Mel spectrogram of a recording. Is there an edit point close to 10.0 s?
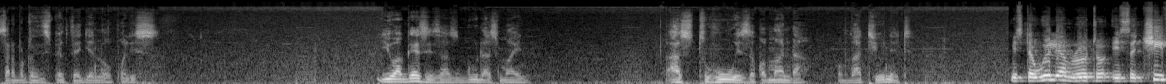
yes; 1 cut; at 10.0 s

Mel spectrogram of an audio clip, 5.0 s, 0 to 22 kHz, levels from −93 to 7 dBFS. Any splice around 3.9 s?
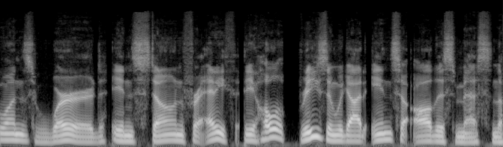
no; 2 cuts; at 1.0 s, 2.6 s

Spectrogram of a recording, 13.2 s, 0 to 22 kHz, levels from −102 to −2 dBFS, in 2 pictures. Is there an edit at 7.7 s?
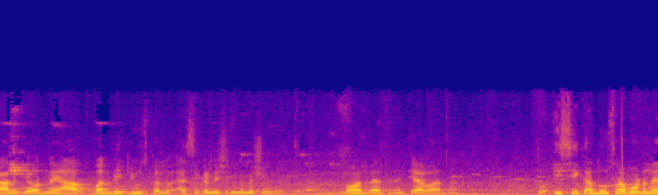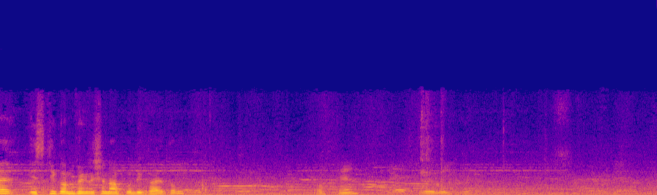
no; 0 cuts

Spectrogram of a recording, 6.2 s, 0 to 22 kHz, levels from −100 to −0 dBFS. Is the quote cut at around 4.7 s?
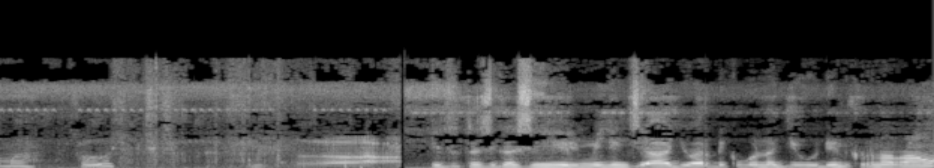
no; 1 cut; at 2.8 s

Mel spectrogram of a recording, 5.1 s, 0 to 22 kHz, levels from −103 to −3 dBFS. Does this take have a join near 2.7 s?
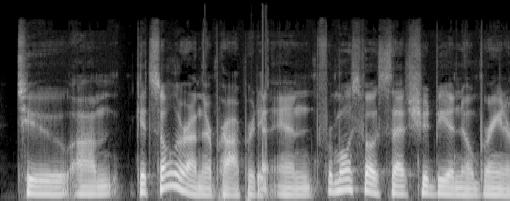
yes; 1 cut; at 2.7 s

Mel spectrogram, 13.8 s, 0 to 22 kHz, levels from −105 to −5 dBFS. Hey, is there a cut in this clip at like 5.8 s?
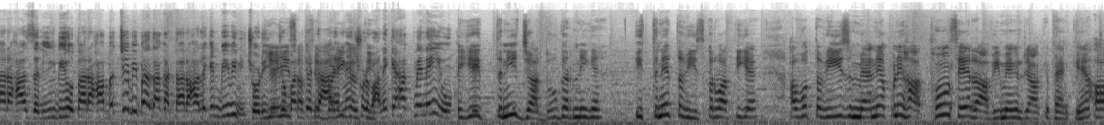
yes; 1 cut; at 5.8 s

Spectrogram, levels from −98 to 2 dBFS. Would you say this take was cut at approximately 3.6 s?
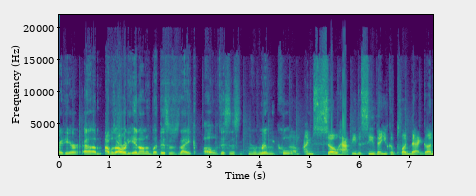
no; 1 cut; at 4.9 s

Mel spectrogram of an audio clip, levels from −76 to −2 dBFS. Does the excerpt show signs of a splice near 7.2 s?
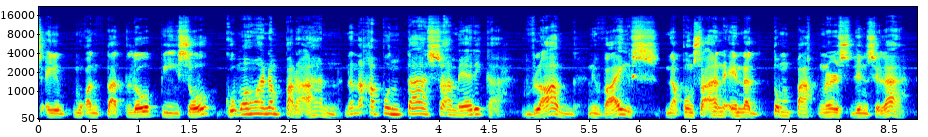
no; 2 cuts; at 1.8 s, 4.7 s

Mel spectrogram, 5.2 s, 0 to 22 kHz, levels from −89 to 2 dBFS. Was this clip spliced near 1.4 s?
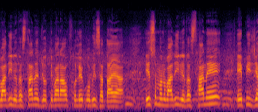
no; 0 cuts

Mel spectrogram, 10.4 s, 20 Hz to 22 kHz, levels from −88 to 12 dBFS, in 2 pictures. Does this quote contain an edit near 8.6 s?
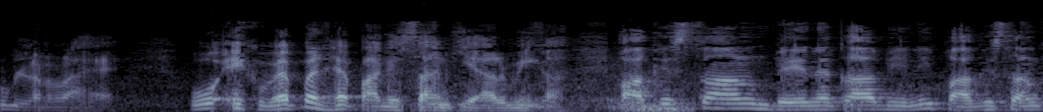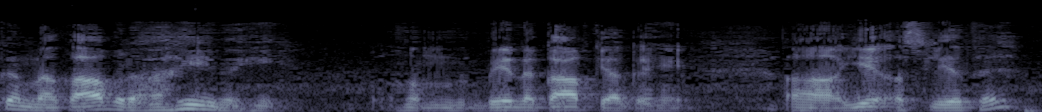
no; 1 cut; at 3.0 s

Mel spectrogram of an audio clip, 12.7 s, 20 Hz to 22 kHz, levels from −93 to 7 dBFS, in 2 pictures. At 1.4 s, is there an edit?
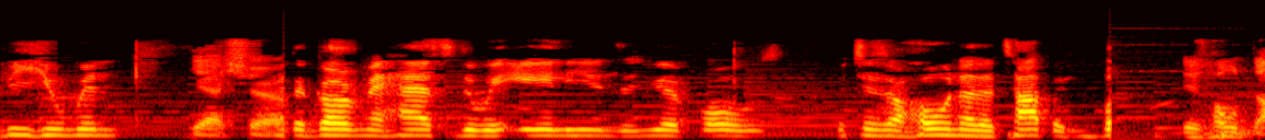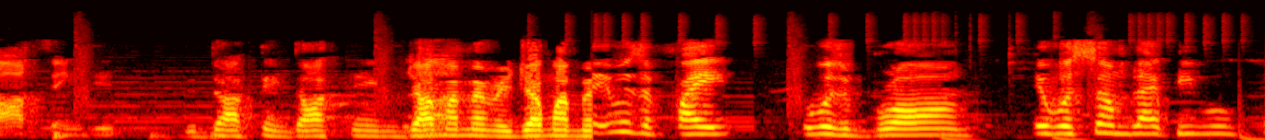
yes; 3 cuts; at 1.4 s, 5.5 s, 9.3 s

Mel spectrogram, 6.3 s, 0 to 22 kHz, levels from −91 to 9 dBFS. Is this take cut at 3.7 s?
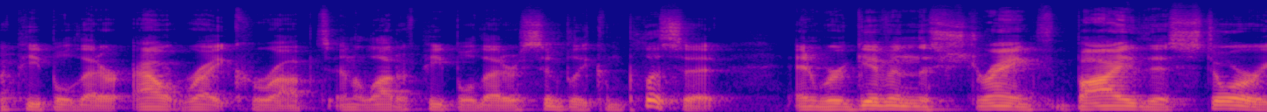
no; 0 cuts

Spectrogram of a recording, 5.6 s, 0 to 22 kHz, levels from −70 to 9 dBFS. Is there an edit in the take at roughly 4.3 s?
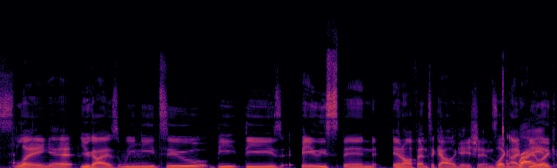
no; 2 cuts; at 0.8 s, 2.9 s

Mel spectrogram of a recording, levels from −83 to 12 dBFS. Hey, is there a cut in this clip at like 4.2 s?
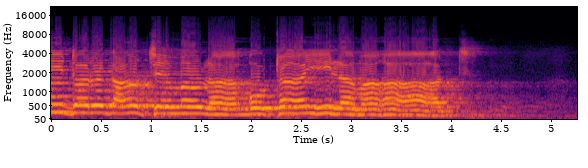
no; 0 cuts

